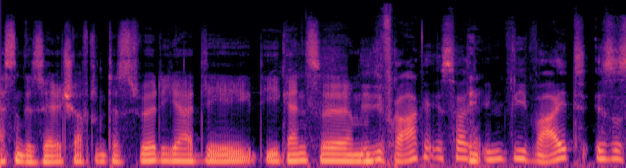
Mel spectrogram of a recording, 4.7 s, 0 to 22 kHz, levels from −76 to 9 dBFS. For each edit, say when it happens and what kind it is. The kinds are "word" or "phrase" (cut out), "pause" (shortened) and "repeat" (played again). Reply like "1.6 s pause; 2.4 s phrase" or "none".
none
